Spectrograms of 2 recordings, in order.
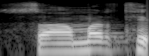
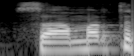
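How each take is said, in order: First: सामर्थ्य as "saamarth-ye"; correct form. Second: सामर्थ्य as "saamarth", bare ending; wrong form. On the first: Teacher correcting it, सामर्थ्य as "saamarth-ye". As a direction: sound the y ending of सामर्थ्य. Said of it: "सामर्थ्य होता है". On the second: Teacher showing the mistake, सामर्थ्य as "saamarth". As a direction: drop the final y in सामर्थ्य. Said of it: "सामर्थ्य नहीं होता". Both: Shown as a demonstration.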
